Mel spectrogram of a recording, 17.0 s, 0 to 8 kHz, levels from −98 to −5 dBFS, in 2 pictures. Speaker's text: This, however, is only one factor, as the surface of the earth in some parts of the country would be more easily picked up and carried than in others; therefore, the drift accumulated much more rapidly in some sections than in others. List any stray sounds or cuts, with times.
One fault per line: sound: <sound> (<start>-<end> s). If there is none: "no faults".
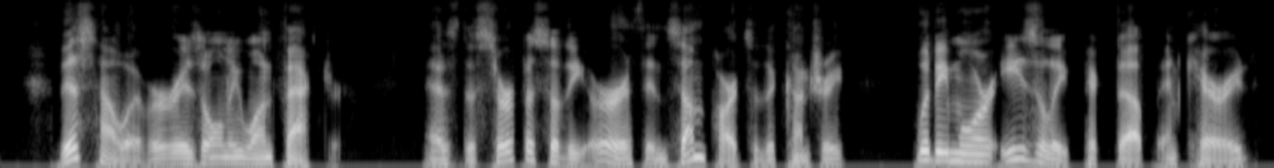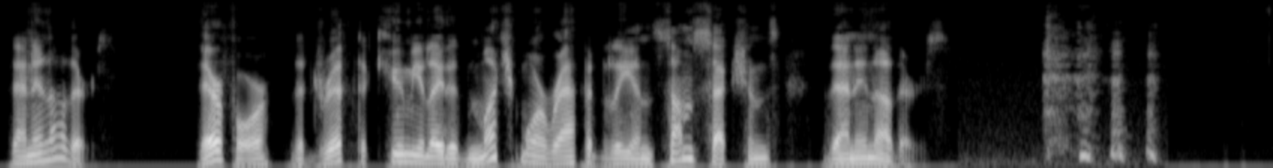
sound: laugh (15.4-16.2 s)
